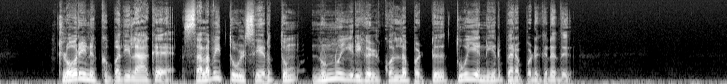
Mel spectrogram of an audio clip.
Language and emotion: Tamil, neutral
